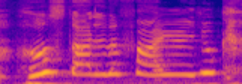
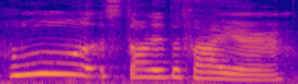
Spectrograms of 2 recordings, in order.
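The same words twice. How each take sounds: First: High, loud shriek of disbelief; shocked outburst. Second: Drawn-out, incredulous question; slow demand. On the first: Gamer reacting to a sudden fire in the game, shocked outburst. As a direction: cry it out, shocked, breaking off into a laugh. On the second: Gamer asking again who caused the fire, slow demand. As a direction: stretch out WHO and slow right down. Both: Real, not acted.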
